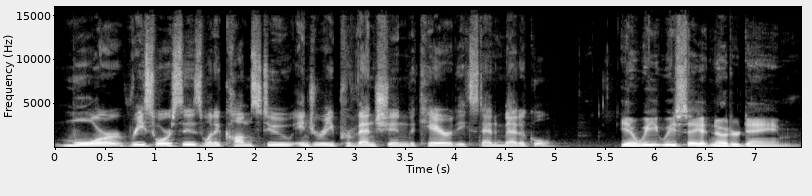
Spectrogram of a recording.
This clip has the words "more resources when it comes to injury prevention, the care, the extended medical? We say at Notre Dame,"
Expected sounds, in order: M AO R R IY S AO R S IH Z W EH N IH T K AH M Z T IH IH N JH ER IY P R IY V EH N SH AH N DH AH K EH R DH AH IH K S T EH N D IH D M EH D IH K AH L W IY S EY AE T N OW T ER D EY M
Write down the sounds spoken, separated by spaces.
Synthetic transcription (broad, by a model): M AO R R IY S AO R S IH Z W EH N IH T K AH M Z T IH IH N JH ER IY P R IY V EH N SH AH N DH AH K EH R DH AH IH K S T EH N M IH D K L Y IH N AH W W IY S EY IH T N OW T ER D EY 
